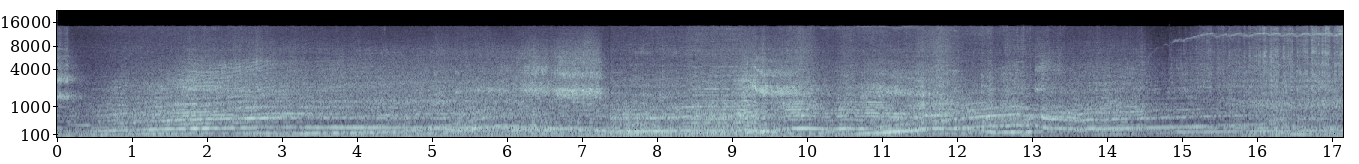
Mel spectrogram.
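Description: Drag-racing street cars launching and accelerating down the strip, engines revving hard. Their pitch climbs and drops back again and again as they run through the gears.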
